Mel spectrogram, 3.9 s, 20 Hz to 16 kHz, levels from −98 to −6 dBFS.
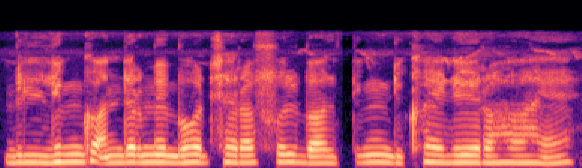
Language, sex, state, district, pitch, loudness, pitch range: Hindi, male, Arunachal Pradesh, Lower Dibang Valley, 155 Hz, -16 LUFS, 150-160 Hz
